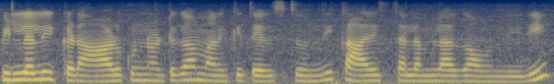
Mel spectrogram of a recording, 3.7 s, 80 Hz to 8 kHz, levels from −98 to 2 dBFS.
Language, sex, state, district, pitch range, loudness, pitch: Telugu, female, Telangana, Karimnagar, 195-230 Hz, -19 LUFS, 200 Hz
